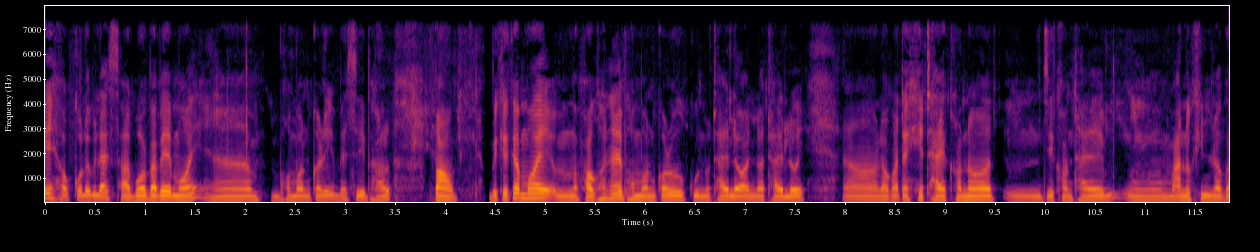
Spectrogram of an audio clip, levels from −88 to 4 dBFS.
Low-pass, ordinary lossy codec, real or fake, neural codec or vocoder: 7.2 kHz; none; fake; codec, 16 kHz, 4 kbps, X-Codec, WavLM features, trained on Multilingual LibriSpeech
